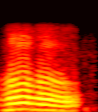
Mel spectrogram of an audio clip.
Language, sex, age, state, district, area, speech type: Bengali, male, 18-30, West Bengal, Kolkata, urban, conversation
